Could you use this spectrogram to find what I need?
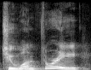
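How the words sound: The pitch rises across the numbers.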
